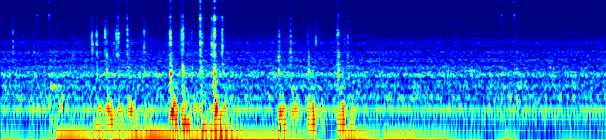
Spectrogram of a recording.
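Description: Faint keystrokes on a computer keyboard, coming in a few scattered clusters of taps as a password is typed.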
